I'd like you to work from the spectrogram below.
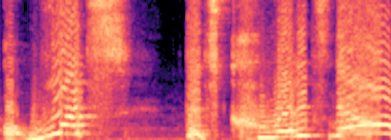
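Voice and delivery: high, stretched questioning exclamation; surprised disbelief. Real, not acted. Gamer finds unexpected credits, high surprised question. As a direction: ask it high, drawn out in disbelief.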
